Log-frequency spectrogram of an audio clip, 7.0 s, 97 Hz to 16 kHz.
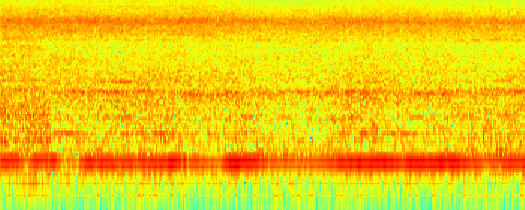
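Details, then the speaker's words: Hoover Turbopower UB088 upright vacuum (about 1996), described as new in box but broken since new with a funny noise. After repair it brushes the rug with the brush roll fitted: a steady motor whine and smooth airflow rush with no dropouts. The whole fault was one spade connector. "Absolutely fine. Literally all its problems were just that one spade connector."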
